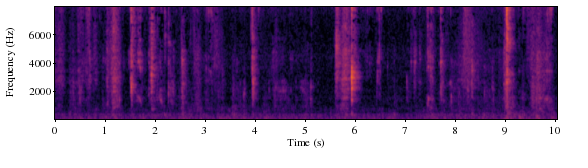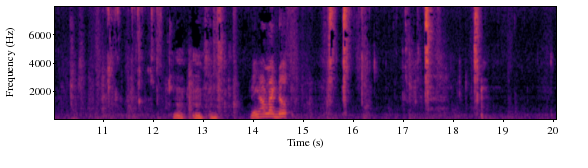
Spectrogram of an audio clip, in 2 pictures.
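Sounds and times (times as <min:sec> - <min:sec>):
chewing and mouth smacks: 0:00.3 - 0:12.4, 0:15.4 - 0:18.8.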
